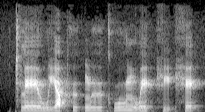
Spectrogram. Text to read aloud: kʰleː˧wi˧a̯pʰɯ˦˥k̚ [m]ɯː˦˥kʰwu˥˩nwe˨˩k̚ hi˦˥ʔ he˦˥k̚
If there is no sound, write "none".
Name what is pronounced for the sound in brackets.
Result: m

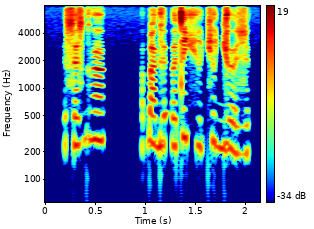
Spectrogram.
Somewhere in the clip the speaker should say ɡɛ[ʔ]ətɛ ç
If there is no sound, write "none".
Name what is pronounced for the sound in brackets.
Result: ʔ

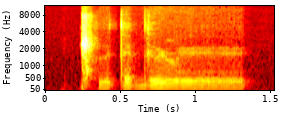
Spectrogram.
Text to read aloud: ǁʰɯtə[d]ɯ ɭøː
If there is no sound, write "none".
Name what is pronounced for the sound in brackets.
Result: d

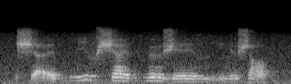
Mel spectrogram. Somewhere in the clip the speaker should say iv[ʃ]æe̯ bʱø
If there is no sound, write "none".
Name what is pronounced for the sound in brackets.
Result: ʃ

